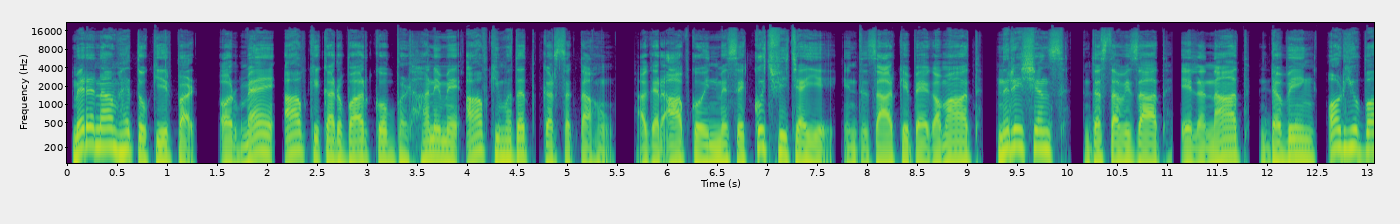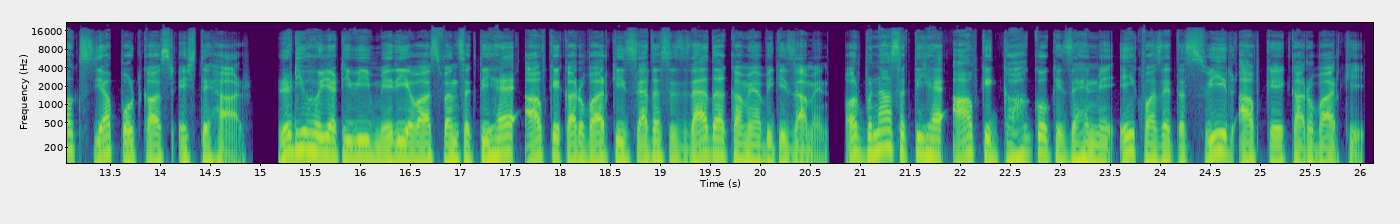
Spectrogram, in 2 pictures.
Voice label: Urdu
